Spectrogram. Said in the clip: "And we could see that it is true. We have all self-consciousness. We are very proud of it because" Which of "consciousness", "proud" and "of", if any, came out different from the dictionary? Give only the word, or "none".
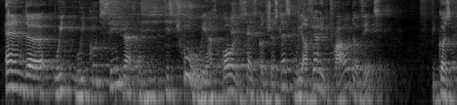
none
